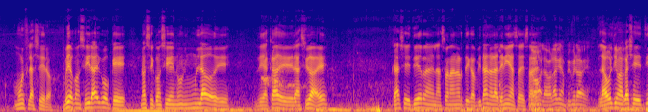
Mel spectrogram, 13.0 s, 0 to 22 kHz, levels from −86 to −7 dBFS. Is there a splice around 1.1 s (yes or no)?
yes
